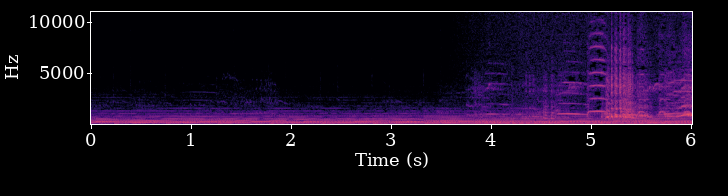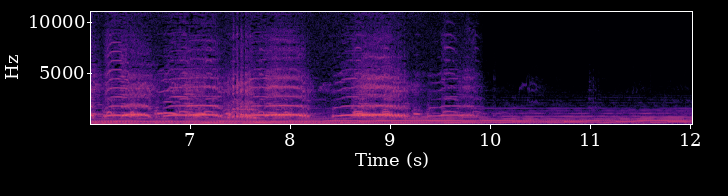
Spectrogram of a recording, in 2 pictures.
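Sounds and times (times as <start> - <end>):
soft background music: 0.0 - 12.0
cranes trumpeting calls: 3.8 - 10.0.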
